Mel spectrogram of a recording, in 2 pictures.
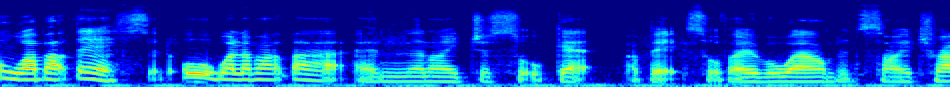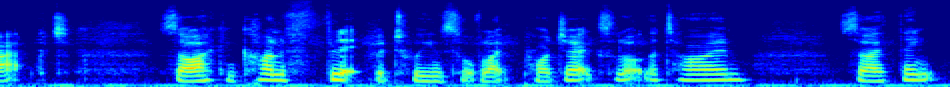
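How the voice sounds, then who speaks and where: A woman's voice: fairly low pitch, creaky, no echo. A woman with a cold, sounding nasal, rambling casually through a vlog update about her small art business with lots of fillers. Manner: rambling, many fillers and hedges. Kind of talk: casual vlog chat to camera. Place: home studio.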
